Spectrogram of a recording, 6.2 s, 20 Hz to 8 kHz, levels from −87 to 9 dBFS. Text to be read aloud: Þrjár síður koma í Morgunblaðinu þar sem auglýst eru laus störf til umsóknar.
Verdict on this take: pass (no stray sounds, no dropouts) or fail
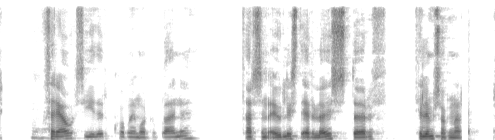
fail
